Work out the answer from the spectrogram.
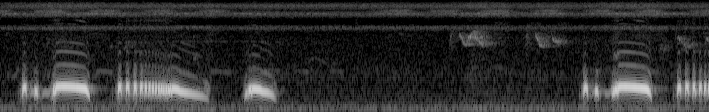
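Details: {'text': "A spotted dove called tekukur gives its three-part cooing phrase: a clipped opening, a drawn-out rolling 'kurrr' that slides down, and a brief closing coo. A second phrase begins after a quiet gap, and faint chirps sound in the background."}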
